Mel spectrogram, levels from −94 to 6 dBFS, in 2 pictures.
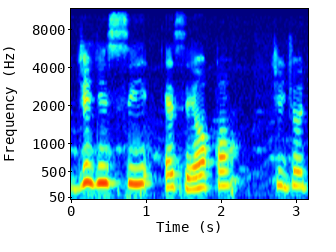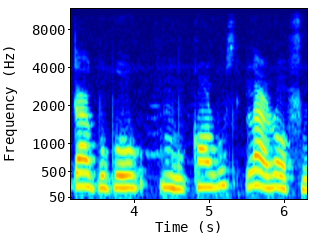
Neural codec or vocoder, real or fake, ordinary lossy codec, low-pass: none; real; none; 10.8 kHz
